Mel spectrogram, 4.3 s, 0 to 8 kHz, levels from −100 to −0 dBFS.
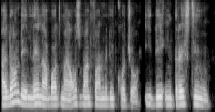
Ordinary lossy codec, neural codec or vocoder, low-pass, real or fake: none; codec, 16 kHz, 4.8 kbps, FACodec; none; fake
